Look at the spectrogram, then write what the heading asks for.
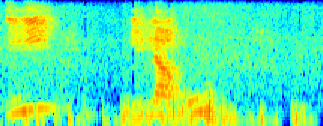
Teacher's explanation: A los fonemas I y U se les llama vocales cerradas o débiles porque al pronunciarlo se produce un sonido muy cerca del paladar, es decir, que nosotros cuando pronunciamos la I y la U, como que abrimos menos la boca, por eso es que se les llama vocales cerradas o débiles.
